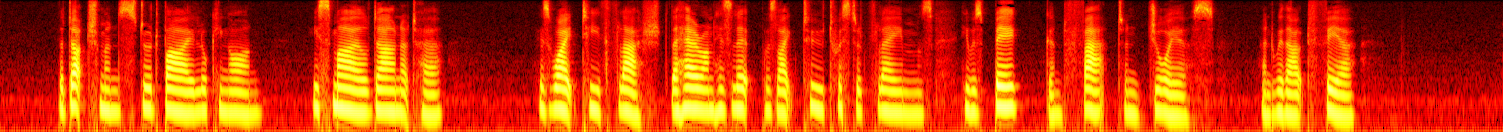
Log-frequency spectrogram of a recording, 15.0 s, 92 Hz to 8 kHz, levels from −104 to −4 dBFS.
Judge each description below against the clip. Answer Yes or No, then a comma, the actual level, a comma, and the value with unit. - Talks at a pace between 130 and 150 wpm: Yes, average, 140 wpm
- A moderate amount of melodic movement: No, narrow, 2.2 semitones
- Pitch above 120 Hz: Yes, medium, 185 Hz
